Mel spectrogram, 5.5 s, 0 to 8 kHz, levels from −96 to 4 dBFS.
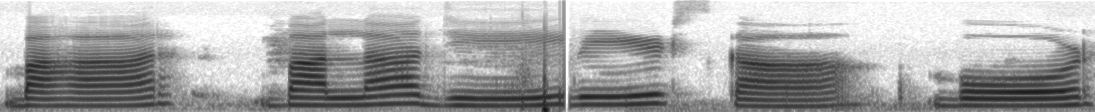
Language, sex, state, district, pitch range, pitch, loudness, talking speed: Hindi, female, Punjab, Fazilka, 180-210 Hz, 190 Hz, -15 LUFS, 65 wpm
